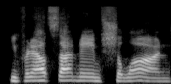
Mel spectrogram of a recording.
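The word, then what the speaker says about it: Şilan: So I think between Shalane Eildiz, we learned that's how you pronounce her name. The top runner from Oregon, the Big Ten champion from Turkey, you pronounce that name Shalane.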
